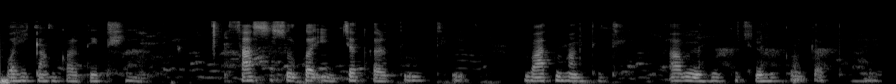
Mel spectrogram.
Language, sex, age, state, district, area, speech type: Hindi, female, 30-45, Uttar Pradesh, Prayagraj, rural, spontaneous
